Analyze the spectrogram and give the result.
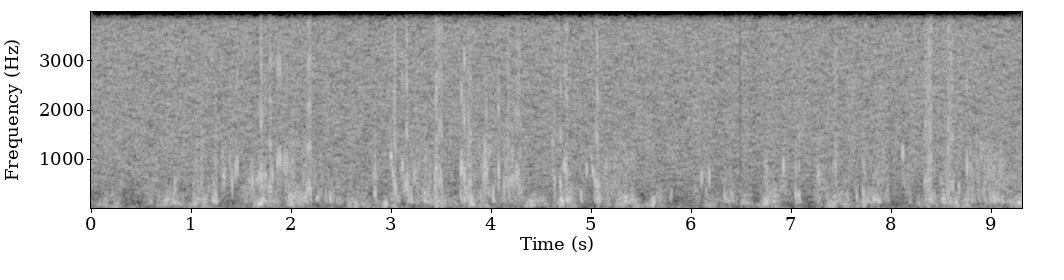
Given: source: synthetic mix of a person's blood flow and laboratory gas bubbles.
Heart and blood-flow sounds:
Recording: Doppler ultrasound of blood flow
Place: precordium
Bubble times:
0.78-0.96 s: bubbles
1.19-1.48 s: bubbles
1.58-2.08 s: bubbles
2.10-2.50 s: bubbles
2.80-2.90 s: bubbles
2.97-3.55 s: bubbles
3.66-4.34 s: bubbles
4.60-4.83 s: bubbles
4.88-5.45 s: bubbles
5.79-5.83 s: bubbles
6.07-6.23 s: bubbles
6.30-6.53 s: bubbles
6.67-6.80 s: bubbles
6.88-6.96 s: bubbles
7.01-7.13 s: bubbles
7.25-8.00 s: bubbles
8.08-8.22 s: bubbles
8.31-8.72 s: bubbles
8.75-9.32 s: bubbles
From the record:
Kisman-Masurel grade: 342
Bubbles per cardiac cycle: rolling drumbeat, 9 or more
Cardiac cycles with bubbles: 100%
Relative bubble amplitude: moderate (0.250 to 0.450)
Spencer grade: 3 (all of the cardiac periods contain showers or single bubble signals, but not dominating or overriding the cardiac motion signals)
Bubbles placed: anywhere in the cardiac cycle

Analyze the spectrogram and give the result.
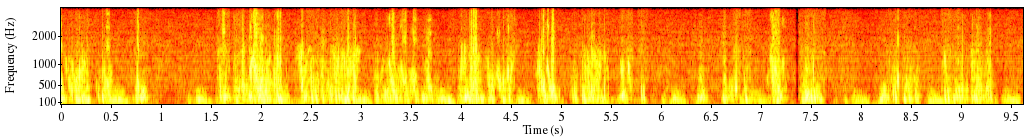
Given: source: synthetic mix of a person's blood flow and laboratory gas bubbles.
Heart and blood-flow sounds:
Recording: Doppler ultrasound of blood flow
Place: precordium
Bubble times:
0.00-0.30 s: bubbles
0.34-0.54 s: bubbles
0.72-0.88 s: bubbles
1.56-1.69 s: bubbles
1.71-2.29 s: bubbles
2.33-3.00 s: bubbles
3.12-3.79 s: bubbles
3.96-4.54 s: bubbles
4.73-5.00 s: bubbles
5.08-5.48 s: bubbles
5.58-5.72 s: bubbles
5.77-5.88 s: bubbles
6.60-6.91 s: bubbles
7.05-7.26 s: bubbles
7.38-7.65 s: bubbles
8.25-8.61 s: bubbles
8.80-9.33 s: bubbles
From the record:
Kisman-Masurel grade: 243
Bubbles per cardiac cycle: several, 3 to 8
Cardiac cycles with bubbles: 100%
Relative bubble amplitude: loud (0.450 to 0.775)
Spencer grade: 3 (all of the cardiac periods contain showers or single bubble signals, but not dominating or overriding the cardiac motion signals)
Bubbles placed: anywhere in the cardiac cycle

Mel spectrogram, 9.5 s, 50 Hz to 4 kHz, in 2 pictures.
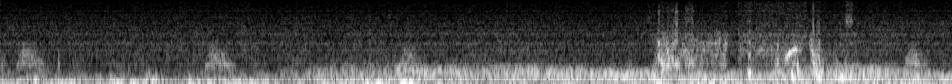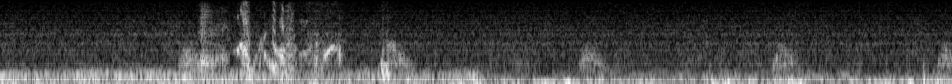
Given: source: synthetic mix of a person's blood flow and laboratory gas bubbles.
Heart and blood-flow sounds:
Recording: Doppler ultrasound of blood flow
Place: subclavian vein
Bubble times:
3.23-3.66 s: bubbles
3.69-4.29 s: bubbles
5.70-6.50 s: bubbles
6.63-6.76 s: bubbles
From the record:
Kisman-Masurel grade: 223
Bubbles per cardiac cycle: several, 3 to 8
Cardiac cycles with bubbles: 10 to 50%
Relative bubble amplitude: loud (0.450 to 0.775)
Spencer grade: 2 (many but less than half of the cardiac periods contain bubble signals, singularly or in groups)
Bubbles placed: anywhere in the cardiac cycle

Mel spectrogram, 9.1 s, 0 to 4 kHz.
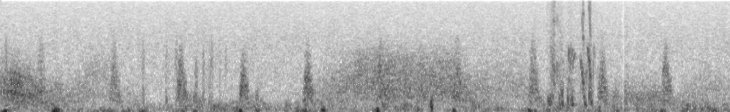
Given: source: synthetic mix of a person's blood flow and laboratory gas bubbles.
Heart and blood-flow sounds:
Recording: Doppler ultrasound of blood flow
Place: subclavian vein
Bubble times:
6.82-7.45 s: bubbles
From the record:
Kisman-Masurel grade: 212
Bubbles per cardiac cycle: several, 3 to 8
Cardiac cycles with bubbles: 1 to 10%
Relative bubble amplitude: moderate (0.250 to 0.450)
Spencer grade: 1 (occasional bubble signal discernible with the cardiac motion signal, with majority of cardiac periods free of bubbles)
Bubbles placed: anywhere in the cardiac cycle

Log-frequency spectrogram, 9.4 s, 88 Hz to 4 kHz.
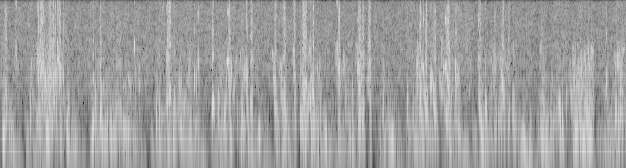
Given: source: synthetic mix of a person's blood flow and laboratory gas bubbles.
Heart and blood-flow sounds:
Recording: Doppler ultrasound of blood flow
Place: precordium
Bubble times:
0.05-0.14 s: bubbles
0.21-0.28 s: bubbles
0.43-0.99 s: bubbles
1.34-2.12 s: bubbles
2.31-3.02 s: bubbles
3.14-3.82 s: bubbles
4.07-4.33 s: bubbles
4.38-4.84 s: bubbles
5.01-5.22 s: bubbles
5.25-5.59 s: bubbles
5.67-5.88 s: bubbles
6.08-6.92 s: bubbles
7.03-7.05 s: bubbles
7.16-7.75 s: bubbles
8.08-8.19 s: bubbles
8.25-8.94 s: bubbles
9.06-9.40 s: bubbles
From the record:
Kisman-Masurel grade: 343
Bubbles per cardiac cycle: rolling drumbeat, 9 or more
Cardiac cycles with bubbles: 100%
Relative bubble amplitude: loud (0.450 to 0.775)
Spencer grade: 3 (all of the cardiac periods contain showers or single bubble signals, but not dominating or overriding the cardiac motion signals)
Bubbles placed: anywhere in the cardiac cycle

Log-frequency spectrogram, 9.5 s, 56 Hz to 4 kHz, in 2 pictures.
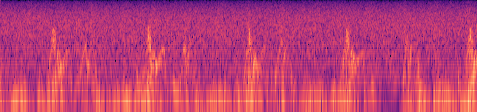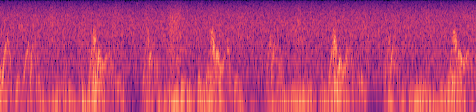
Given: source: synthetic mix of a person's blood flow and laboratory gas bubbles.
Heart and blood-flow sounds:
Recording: Doppler ultrasound of blood flow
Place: precordium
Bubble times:
no bubbles
From the record:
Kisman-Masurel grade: 000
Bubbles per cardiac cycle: 0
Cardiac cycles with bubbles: 0%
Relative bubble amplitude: no bubbles discernible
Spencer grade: 0 (complete lack of bubble signals)

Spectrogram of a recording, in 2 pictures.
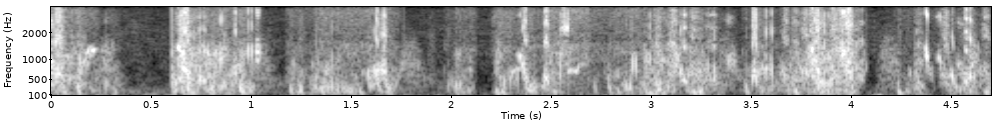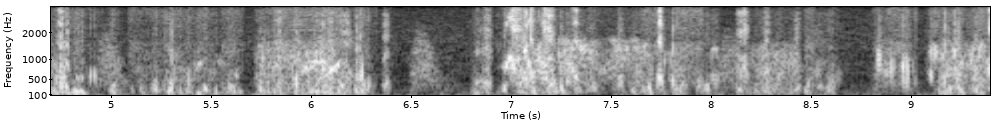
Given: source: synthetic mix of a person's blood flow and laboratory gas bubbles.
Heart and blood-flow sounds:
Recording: Doppler ultrasound of blood flow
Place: subclavian vein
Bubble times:
0.00-0.35 s: bubbles
0.59-1.07 s: bubbles
1.16-1.76 s: bubbles
1.96-2.13 s: bubbles
2.19-4.07 s: bubbles
4.20-5.67 s: bubbles
5.70-6.40 s: bubbles
6.78-8.04 s: bubbles
8.11-8.65 s: bubbles
8.79-9.01 s: bubbles
9.05-9.40 s: bubbles
From the record:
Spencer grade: 4 (maximum detectable bubble signal sounding continuously throughout systole and diastole of every cardiac period, and overriding the amplitude of the normal cardiac signals)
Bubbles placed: anywhere in the cardiac cycle

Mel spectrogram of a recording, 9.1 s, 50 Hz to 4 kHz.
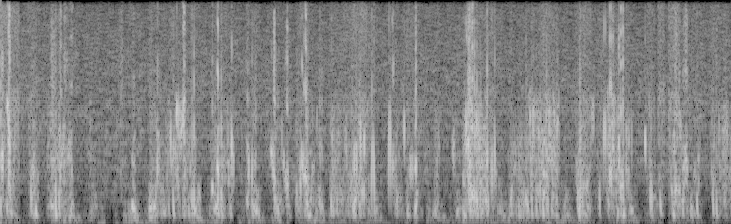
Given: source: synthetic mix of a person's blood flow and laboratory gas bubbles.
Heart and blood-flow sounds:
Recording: Doppler ultrasound of blood flow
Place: precordium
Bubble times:
0.00-0.23 s: bubbles
0.34-0.51 s: bubbles
0.57-0.92 s: bubbles
1.83-2.51 s: bubbles
2.60-2.94 s: bubbles
3.06-3.23 s: bubbles
3.35-3.65 s: bubbles
3.68-4.07 s: bubbles
4.10-4.71 s: bubbles
4.83-5.24 s: bubbles
5.41-5.50 s: bubbles
5.64-5.70 s: bubbles
5.77-6.23 s: bubbles
6.34-6.99 s: bubbles
7.17-7.92 s: bubbles
8.03-8.18 s: bubbles
8.21-8.32 s: bubbles
8.35-8.76 s: bubbles
8.87-9.14 s: bubbles
From the record:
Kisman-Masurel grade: 333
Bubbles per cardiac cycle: rolling drumbeat, 9 or more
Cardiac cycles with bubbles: 50 to 99%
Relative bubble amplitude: loud (0.450 to 0.775)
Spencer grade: 3 (all of the cardiac periods contain showers or single bubble signals, but not dominating or overriding the cardiac motion signals)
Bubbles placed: anywhere in the cardiac cycle

